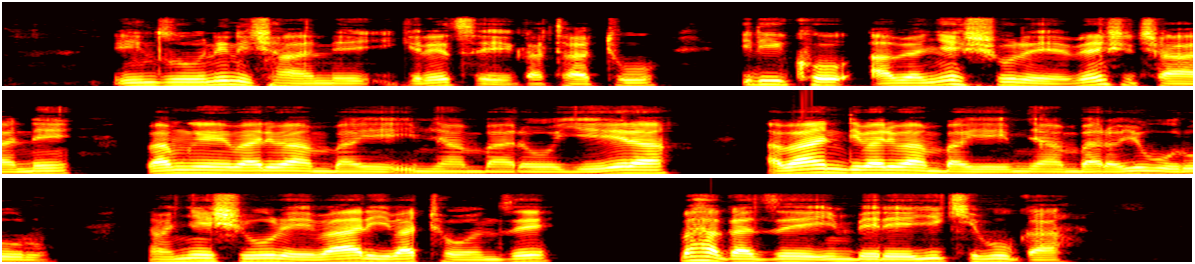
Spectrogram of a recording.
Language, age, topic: Rundi, 18-24, education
